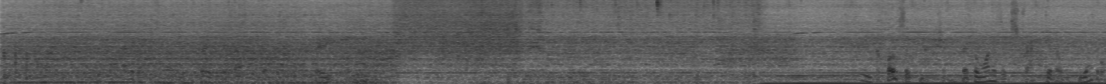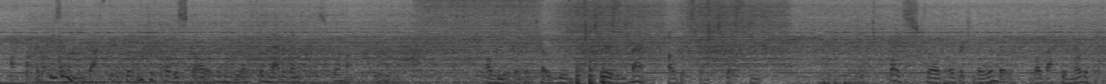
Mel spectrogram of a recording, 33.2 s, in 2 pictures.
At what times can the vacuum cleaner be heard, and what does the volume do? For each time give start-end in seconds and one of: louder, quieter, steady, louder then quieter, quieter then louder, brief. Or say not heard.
0.0-33.1 steady.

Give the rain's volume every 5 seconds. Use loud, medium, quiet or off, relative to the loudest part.
loud, loud, medium, loud, loud, loud, medium.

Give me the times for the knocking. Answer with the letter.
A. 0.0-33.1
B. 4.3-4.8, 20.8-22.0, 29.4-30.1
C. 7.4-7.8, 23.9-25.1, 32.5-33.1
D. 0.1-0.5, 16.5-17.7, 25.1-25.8
D.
